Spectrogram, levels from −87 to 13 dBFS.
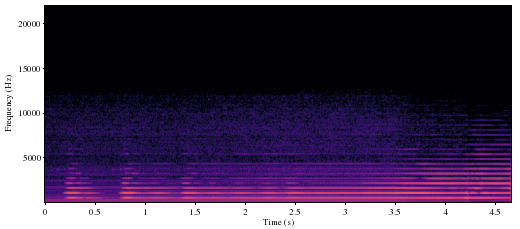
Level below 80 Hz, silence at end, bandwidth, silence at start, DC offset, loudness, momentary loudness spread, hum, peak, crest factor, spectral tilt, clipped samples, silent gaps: -62 dBFS; 0 s; 12.5 kHz; 0 s; under 0.1%; -27 LUFS; 9 LU; none; -14 dBFS; 14 dB; -3.5 dB/octave; under 0.1%; none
